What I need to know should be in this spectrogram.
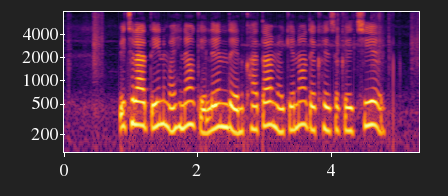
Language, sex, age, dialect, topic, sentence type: Maithili, female, 25-30, Angika, banking, question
